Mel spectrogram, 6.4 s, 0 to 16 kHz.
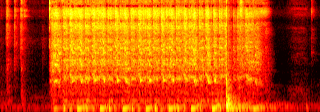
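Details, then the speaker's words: Yamaha Virago 535: rapid cranking for about four seconds with a sharp backfire bang, no start. Owner suspects the rear cylinder has low compression or valve issues and can't see why the front cylinder won't fire; unconfirmed. "time it sounds like it wants to go but let's be honest it's [ __ ] not just been starting it till the start motor's now H stinks are fueling there just getting just big backfires and stuff and she's all Tim correctly I believe that rear cylinder's got to be [ __ ]"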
